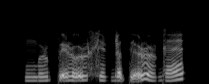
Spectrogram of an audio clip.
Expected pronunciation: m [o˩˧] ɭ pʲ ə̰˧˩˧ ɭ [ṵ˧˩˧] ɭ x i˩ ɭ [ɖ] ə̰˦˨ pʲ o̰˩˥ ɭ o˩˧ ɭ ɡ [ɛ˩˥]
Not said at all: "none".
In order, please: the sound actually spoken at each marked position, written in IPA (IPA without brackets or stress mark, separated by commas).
u˩˧, ṵ˧˩˧, ɖ, ɛ˩˥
